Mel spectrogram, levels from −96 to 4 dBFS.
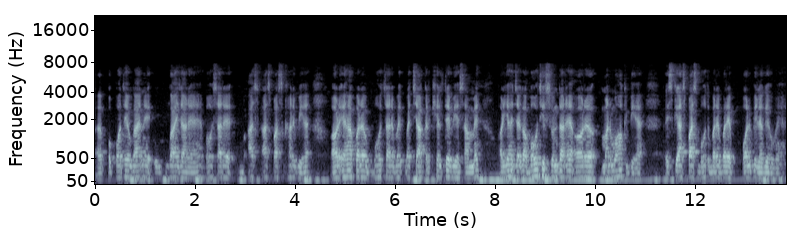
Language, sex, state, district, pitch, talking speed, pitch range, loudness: Hindi, male, Bihar, Samastipur, 110 Hz, 190 wpm, 100-115 Hz, -26 LUFS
